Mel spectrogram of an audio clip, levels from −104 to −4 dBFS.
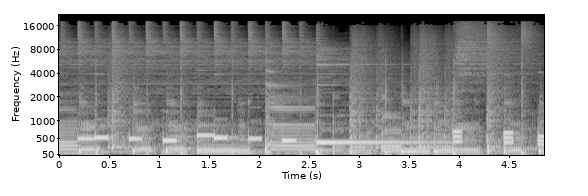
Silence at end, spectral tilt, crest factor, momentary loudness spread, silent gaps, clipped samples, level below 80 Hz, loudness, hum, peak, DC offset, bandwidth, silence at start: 0 s; -6.5 dB/octave; 16 dB; 3 LU; none; under 0.1%; -36 dBFS; -22 LUFS; none; -6 dBFS; under 0.1%; 18 kHz; 0 s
